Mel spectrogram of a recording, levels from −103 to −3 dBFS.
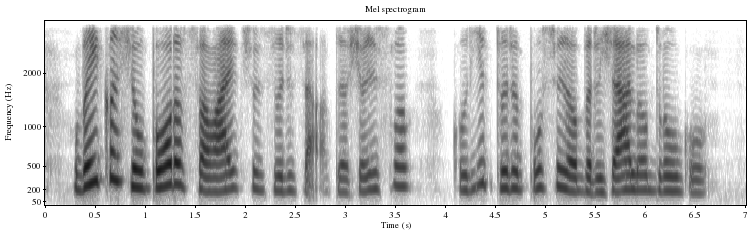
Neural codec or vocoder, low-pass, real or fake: autoencoder, 44.1 kHz, a latent of 192 numbers a frame, MeloTTS; 3.6 kHz; fake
